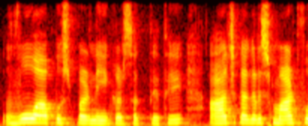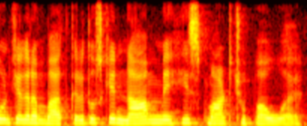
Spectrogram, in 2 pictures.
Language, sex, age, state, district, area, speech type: Hindi, female, 30-45, Rajasthan, Jaipur, urban, spontaneous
